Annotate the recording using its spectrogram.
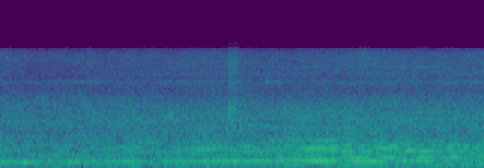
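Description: A motor or engine running with a steady low hum that grows a little louder past the middle.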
